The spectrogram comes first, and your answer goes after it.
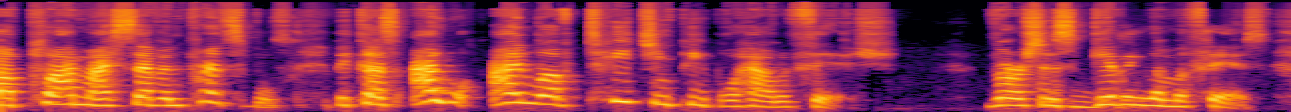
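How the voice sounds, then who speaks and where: A woman's raised, projected voice, high in pitch with very wide pitch swings, at a moderate pace. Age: 60s. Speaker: financial advisor and author. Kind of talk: interview.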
